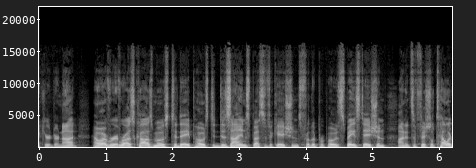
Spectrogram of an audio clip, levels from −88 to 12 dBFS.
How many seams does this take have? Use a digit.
1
